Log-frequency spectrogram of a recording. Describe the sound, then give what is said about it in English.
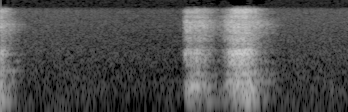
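A voice imitates a little sniffle with two quick, faint nasal sniffs in close succession, heard alone after a stretch of near silence. “And then the next person would come on stage and they would have a little sniffle.”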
